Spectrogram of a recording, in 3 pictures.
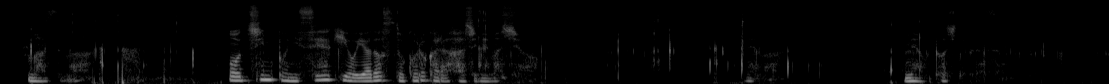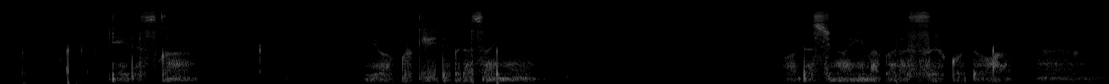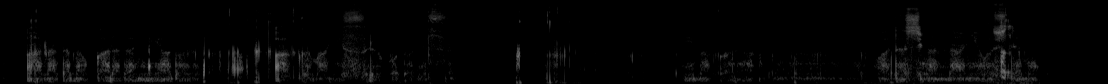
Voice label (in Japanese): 耳舐めされながら低音クールな呪詛師に事務的にディープキス・手コキ・乳首舐め・手マン・フェラ・素股で解呪される音声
